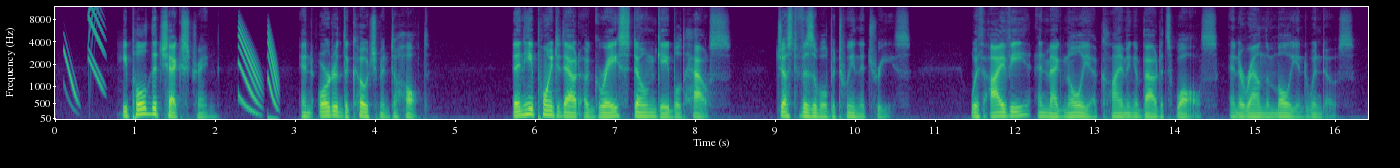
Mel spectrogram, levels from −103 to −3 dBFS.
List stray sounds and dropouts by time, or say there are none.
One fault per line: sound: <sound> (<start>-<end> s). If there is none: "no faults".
sound: chirp (0.1-0.7 s)
sound: chirp (2.3-2.8 s)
